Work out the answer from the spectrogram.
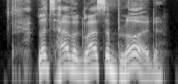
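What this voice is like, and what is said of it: Dracula accent. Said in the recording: “says in a Dracula accent”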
